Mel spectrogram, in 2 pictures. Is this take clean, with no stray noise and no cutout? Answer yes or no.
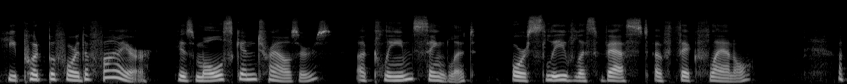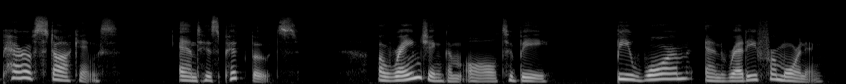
yes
